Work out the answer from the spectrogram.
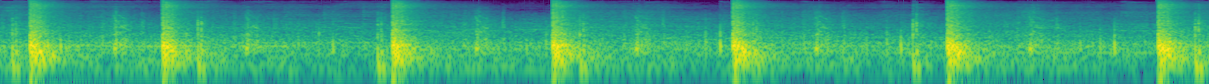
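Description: Heron Element G compound fireworks cake firing: seven sharp bangs in a row, about one a second, each with a short echo, and lighter cracks between them.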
